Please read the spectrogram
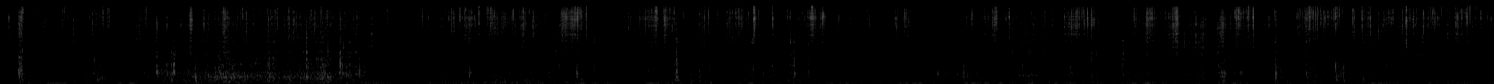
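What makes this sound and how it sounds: A full mesh net bag of small, smooth river pebbles is rubbed with an open hand and squeezed and handled by fingers. The stones grind and clatter together inside the netting in a continuous, bright, crackly texture with brief pauses.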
